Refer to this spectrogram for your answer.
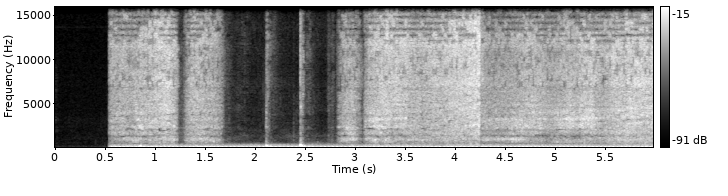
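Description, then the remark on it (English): Wet cement being cut, a steady gritty hiss of slicing and scraping that briefly thins out mid-way, broken by two short sharp clicks, then resumes evenly to the end. No voices. “Cutting wet if, cement.”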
